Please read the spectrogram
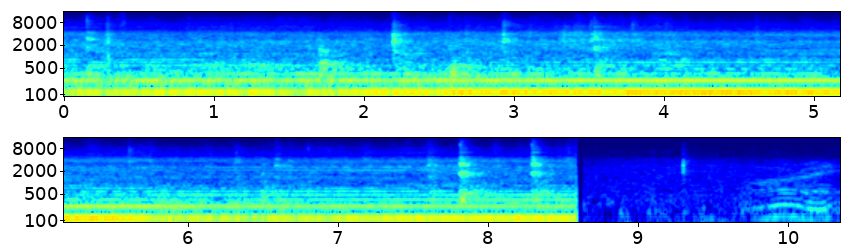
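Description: Electric boat lift motor running with a loud, steady low hum, with a few light clicks over it; the hum cuts off abruptly near the end.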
